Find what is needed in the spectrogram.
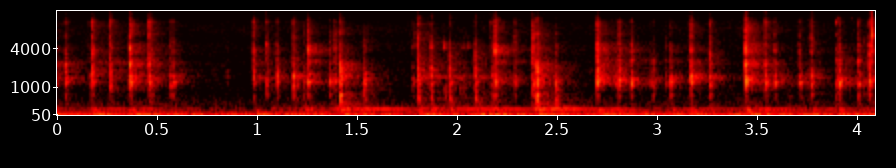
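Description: Typing on a computer keyboard: a quick, irregular run of key clicks as a short line of text is typed.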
